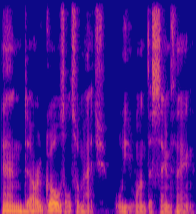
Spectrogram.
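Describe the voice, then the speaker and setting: In a fantasy audio roleplay, a man plays a cynical imperial interrogator, a soldier who still has a conscience. His extremely low, gravelly voice crackles with fry but carries lively intonation, and he speaks slowly in a heavily acted, sardonic, weary, conversational way. The audio drama monologue sounds guarded and conflicted.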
